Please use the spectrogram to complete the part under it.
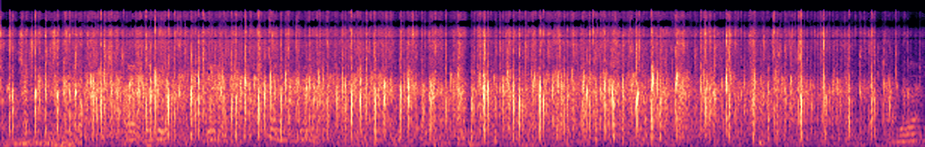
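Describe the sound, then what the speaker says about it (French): An audience applauds together at a tribute ceremony, a dense, continuous wash of clapping from many hands that stays steady and fairly loud throughout, with faint voices mixed underneath. "qu'on puisse l'applaudir quand même"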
